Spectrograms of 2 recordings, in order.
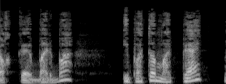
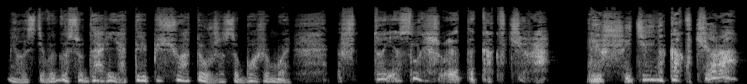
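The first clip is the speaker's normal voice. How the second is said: hushed panic; 7 semitones higher than usual. A narrator's reading. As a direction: dread in a hushed voice. Hiding man panics.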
